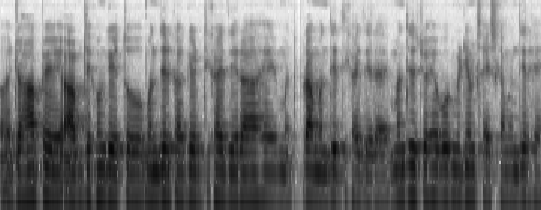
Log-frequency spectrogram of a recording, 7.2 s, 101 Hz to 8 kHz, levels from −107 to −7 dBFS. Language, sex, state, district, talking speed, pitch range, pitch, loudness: Hindi, male, Chhattisgarh, Sukma, 240 wpm, 115-120 Hz, 120 Hz, -20 LUFS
